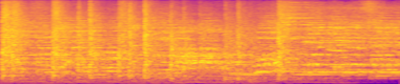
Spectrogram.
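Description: Live gospel praise band playing a sebene: electric guitar, bass guitar, keyboard and a drum kit keep a steady dance beat, with voices singing along.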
